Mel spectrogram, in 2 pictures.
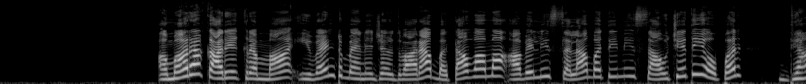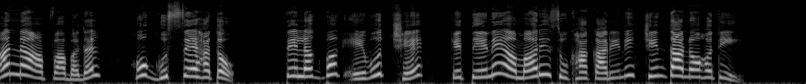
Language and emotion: Gujarati, angry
